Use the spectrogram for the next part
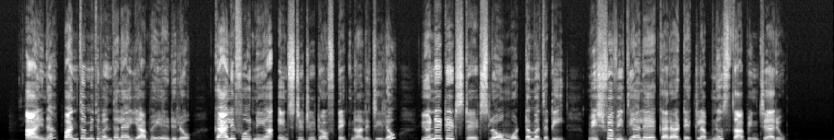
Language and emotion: Telugu, neutral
